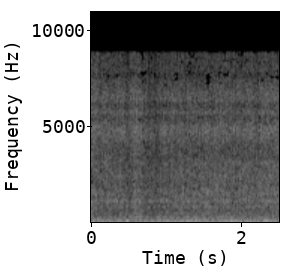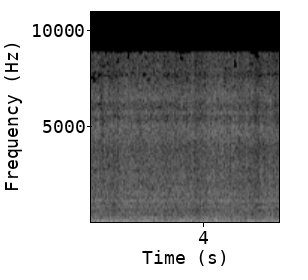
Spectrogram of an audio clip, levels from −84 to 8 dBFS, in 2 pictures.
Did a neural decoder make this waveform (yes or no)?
no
